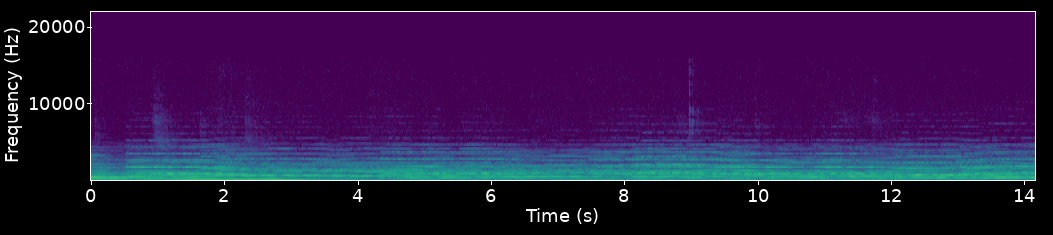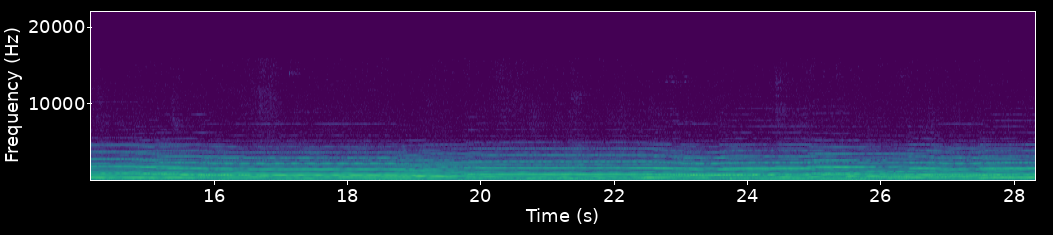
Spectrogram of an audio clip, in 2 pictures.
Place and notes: Inside the church at a mass. The sound of the outside church bells, the organ play and the singing of the catholic community.
international village scapes - topographic field recordings and social ambiences
Wiltz, Luxembourg, 9 August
